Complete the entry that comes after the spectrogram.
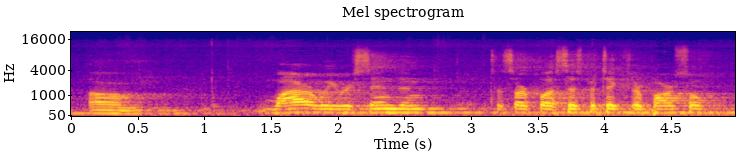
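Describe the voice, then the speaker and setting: A soft-spoken man talks at a moderate pace, his pitch fairly high and his intonation monotone and flat. The room echoes audibly, and background noise is noticeable. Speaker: county commissioner. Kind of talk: public meeting discussion. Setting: public meeting hall with PA speakers. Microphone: far from the mic.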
